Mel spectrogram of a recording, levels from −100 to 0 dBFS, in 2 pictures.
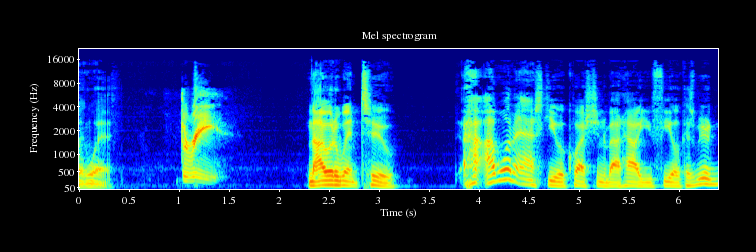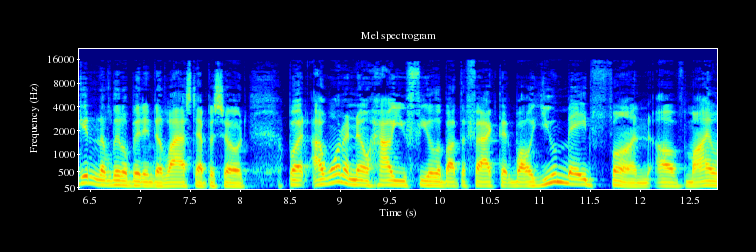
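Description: A harsh, crackling edge bites into the loudest peaks of the speech at 1.15 to 1.17 s, and again from 2.33 to 2.42 s just before "would have went two". This is microphone overload: the flattened tops suggest the input level likely drove the converter past its ceiling, by about 3 dB in the first burst and about 2 dB in the second. Roughly a few percent of samples are squared off in the first and a smaller share in the second.

At 2.61 s, between "would have" and "went two", the voice and the background drop together by about 5 dB in a single step and stay at the lower level. That sudden shift points to a microphone volume stepped down, likely by call software reacting to the distorted peaks a moment earlier and cutting the device's input gain at once.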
